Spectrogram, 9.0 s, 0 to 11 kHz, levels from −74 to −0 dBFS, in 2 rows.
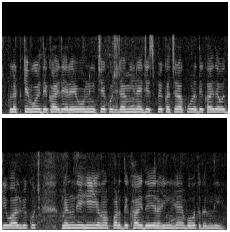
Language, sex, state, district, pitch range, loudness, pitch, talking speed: Hindi, male, Bihar, Darbhanga, 245-255 Hz, -20 LUFS, 250 Hz, 185 wpm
